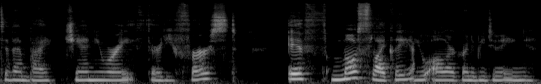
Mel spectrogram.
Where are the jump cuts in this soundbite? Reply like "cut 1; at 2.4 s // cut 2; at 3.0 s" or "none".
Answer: cut 1; at 4.1 s

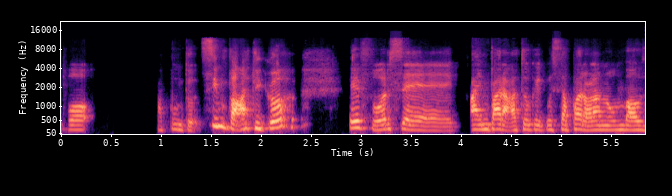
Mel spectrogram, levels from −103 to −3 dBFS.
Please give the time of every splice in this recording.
cut 1; at 4.0 s

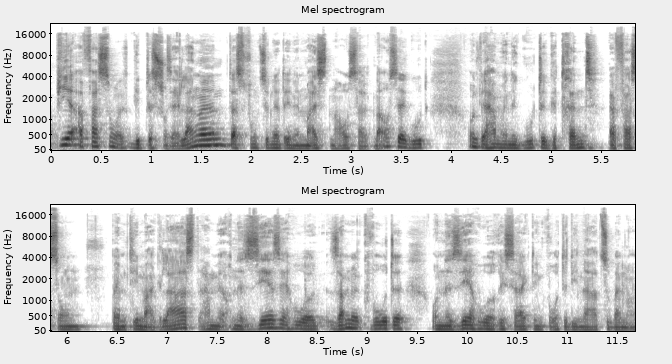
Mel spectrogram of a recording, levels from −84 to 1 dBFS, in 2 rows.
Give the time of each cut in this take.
cut 1; at 1.2 s

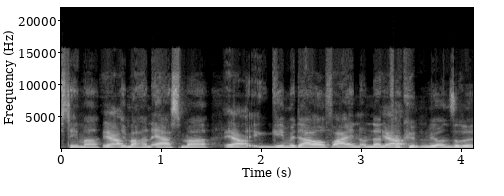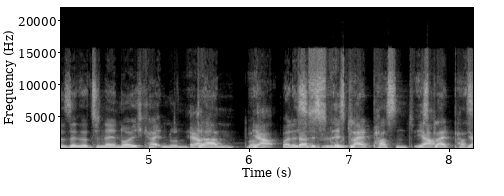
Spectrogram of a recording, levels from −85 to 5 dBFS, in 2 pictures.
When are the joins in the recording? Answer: cut 1; at 6.0 s

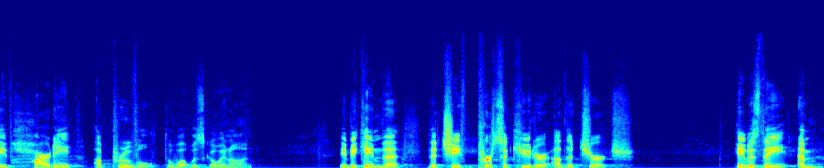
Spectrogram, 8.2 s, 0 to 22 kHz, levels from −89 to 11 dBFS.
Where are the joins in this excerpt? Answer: none

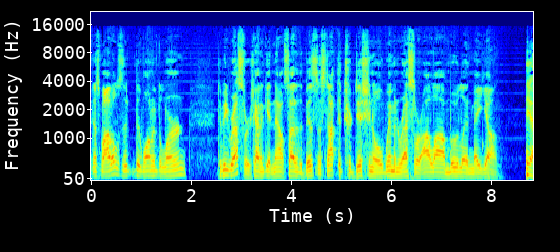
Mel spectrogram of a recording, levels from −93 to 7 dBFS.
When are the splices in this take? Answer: cut 1; at 3.2 s

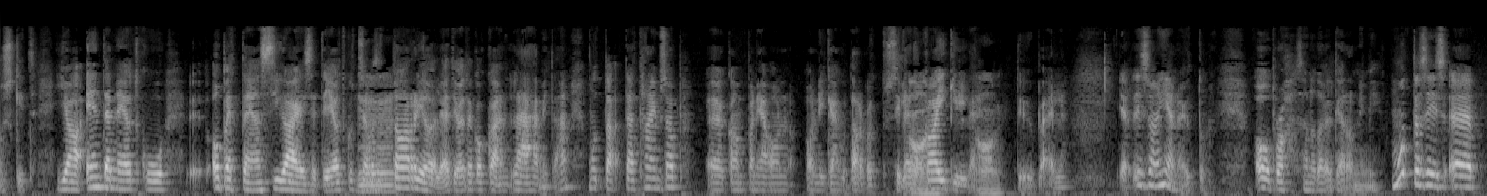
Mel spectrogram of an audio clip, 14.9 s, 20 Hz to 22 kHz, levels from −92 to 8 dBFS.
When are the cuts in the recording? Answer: cut 1; at 12.5 s // cut 2; at 13.8 s

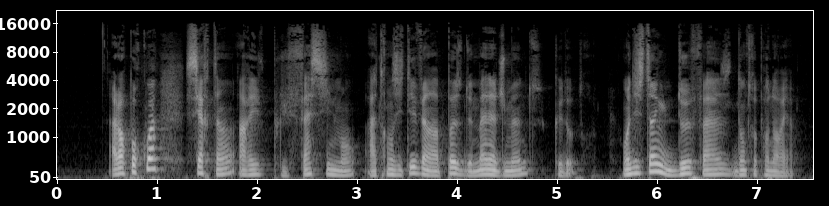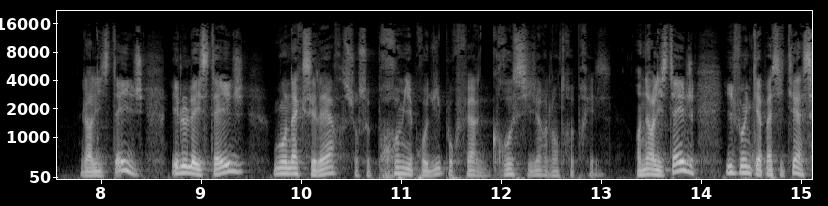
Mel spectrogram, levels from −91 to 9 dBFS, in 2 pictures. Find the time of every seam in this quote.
cut 1; at 8.6 s

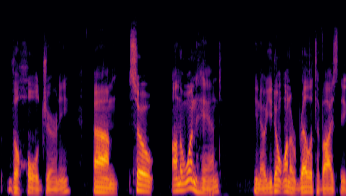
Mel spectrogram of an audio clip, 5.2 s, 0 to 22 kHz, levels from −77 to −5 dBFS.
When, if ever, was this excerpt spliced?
cut 1; at 1.2 s

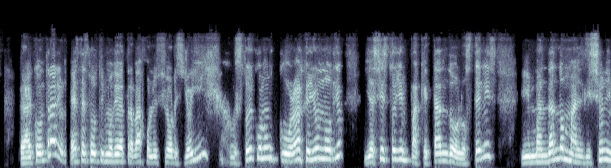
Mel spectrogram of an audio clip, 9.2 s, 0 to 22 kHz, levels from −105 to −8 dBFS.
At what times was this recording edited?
cut 1; at 1.0 s

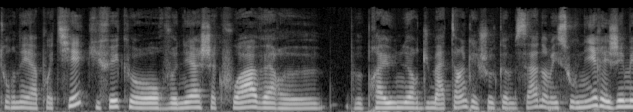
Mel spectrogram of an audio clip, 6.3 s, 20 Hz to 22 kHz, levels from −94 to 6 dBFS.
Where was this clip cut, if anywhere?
none

